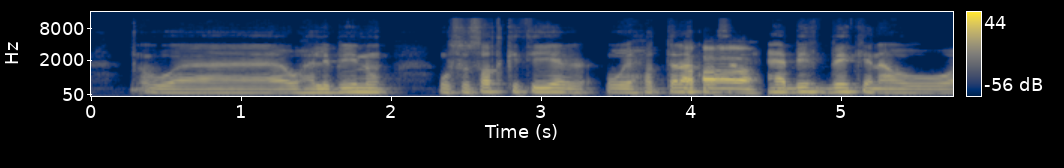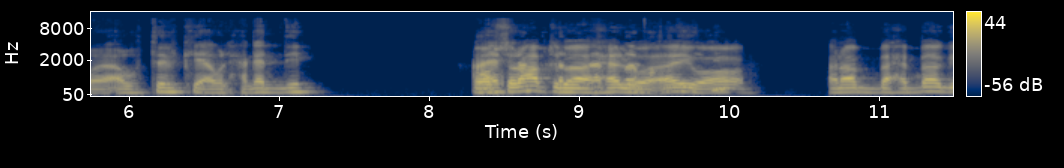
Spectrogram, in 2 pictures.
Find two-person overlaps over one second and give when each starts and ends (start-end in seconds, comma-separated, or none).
8.3-10.1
